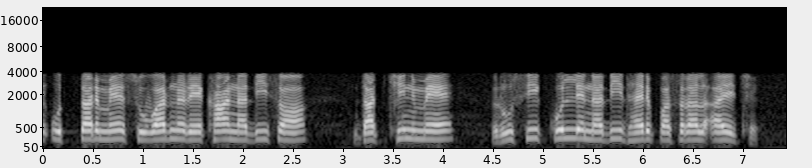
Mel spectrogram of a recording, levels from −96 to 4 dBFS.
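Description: Nothing technically wrong turns up in this bit of speech; there are no faults to point to anywhere along it.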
